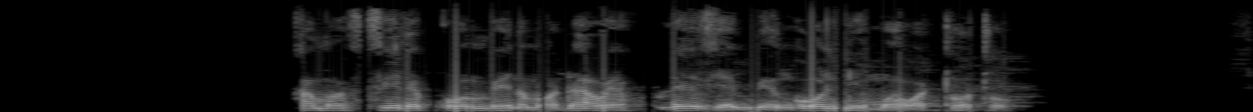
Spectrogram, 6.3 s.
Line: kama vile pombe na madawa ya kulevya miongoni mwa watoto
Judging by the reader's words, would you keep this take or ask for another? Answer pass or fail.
pass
